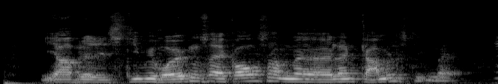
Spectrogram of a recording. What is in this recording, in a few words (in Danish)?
gammel stiv mand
